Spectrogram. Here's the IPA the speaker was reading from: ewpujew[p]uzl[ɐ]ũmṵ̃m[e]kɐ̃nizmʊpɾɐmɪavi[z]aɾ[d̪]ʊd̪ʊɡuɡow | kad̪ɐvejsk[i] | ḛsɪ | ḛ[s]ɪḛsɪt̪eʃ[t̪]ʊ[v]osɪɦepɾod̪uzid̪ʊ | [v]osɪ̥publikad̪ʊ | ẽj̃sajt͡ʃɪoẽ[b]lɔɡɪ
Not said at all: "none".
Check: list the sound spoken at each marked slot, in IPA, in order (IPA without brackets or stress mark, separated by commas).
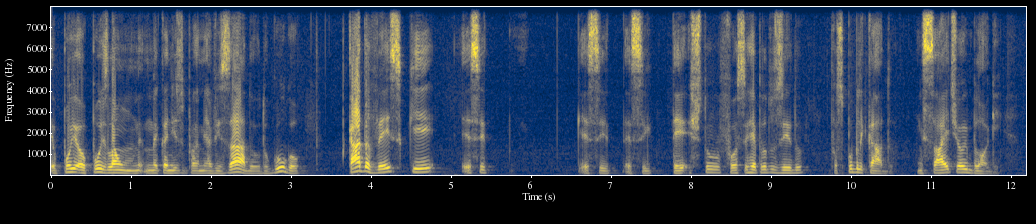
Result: p, a, e, z, d̪, ɪ, s, t̪, f, f, b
